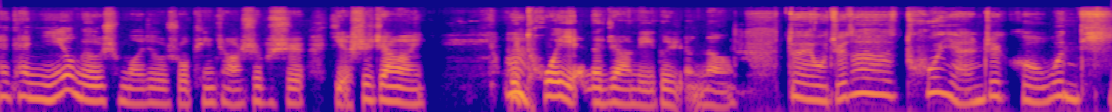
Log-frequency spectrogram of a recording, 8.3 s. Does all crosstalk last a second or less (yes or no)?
yes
